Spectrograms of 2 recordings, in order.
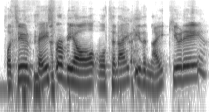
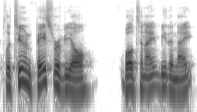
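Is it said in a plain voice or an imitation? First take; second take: imitation; plain. First: It is said imitating the sender's manner. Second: It is read in the speaker's plain voice.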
